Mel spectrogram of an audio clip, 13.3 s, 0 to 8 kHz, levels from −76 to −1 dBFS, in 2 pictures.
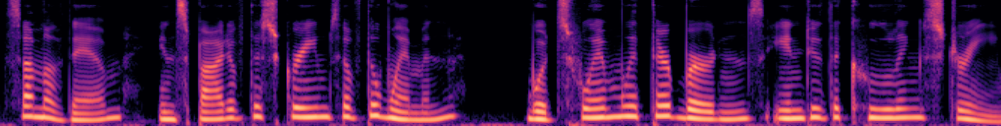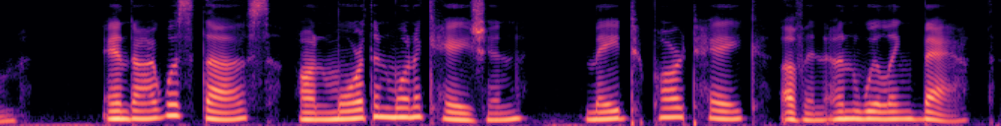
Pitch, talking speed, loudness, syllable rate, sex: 185 Hz, 160 wpm, -17 LUFS, 4.3 syllables/s, female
